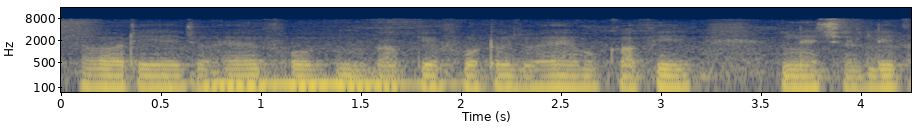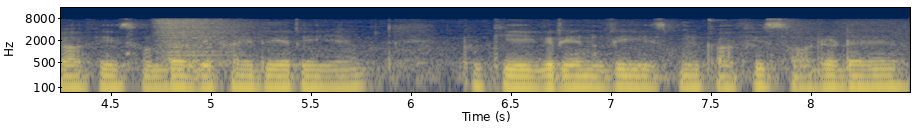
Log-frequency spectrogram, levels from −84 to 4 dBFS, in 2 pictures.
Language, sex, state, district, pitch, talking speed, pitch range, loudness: Hindi, male, Bihar, Jahanabad, 105 Hz, 155 wpm, 105-110 Hz, -17 LUFS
